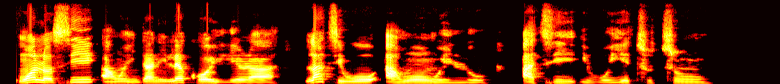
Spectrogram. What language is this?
Yoruba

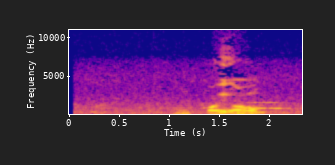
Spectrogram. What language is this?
Loarki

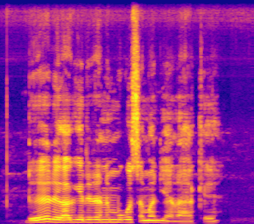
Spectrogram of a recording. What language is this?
Kikuyu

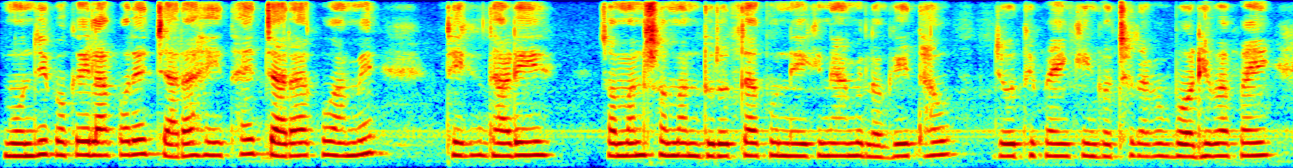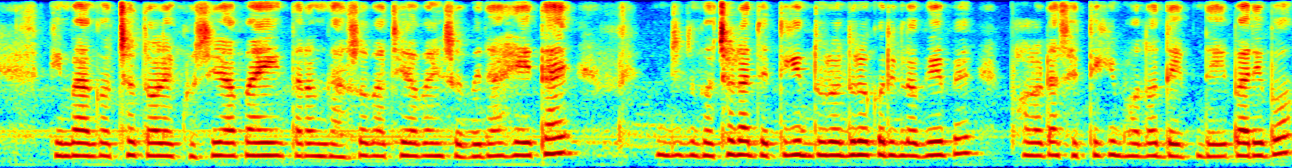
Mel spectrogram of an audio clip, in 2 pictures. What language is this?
Odia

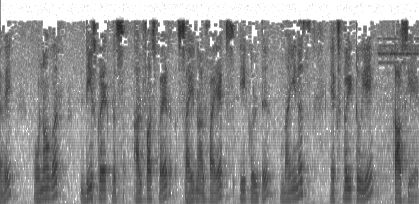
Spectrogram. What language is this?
Tamil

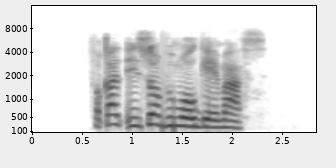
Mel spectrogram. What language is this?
Uzbek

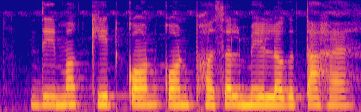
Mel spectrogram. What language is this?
Magahi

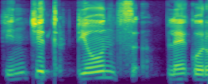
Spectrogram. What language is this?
Sanskrit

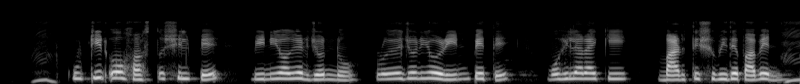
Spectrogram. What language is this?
Bangla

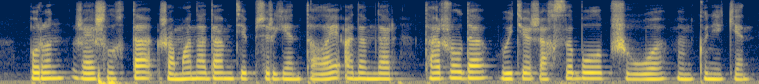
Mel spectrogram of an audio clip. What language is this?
Kazakh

